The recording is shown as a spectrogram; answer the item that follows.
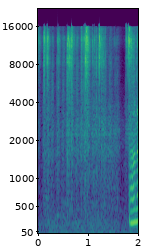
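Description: Glass beads rattling inside a polymer-clay-covered egg as it is shaken by hand: a quick run of small clicks for about a second and a half, stopping just before speech resumes.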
